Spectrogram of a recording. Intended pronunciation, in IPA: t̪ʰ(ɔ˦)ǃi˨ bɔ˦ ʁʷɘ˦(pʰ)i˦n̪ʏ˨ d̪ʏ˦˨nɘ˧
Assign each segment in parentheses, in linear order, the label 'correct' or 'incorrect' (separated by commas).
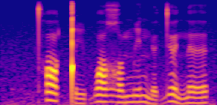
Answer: correct, incorrect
